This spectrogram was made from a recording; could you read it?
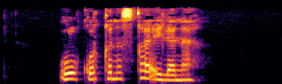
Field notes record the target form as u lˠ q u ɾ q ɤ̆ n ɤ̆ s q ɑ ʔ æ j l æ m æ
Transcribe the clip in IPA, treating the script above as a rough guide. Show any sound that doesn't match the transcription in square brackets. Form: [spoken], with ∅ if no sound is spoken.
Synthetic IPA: u lˠ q u ɾ q ɤ̆ n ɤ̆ s q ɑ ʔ æ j l æ [n] æ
